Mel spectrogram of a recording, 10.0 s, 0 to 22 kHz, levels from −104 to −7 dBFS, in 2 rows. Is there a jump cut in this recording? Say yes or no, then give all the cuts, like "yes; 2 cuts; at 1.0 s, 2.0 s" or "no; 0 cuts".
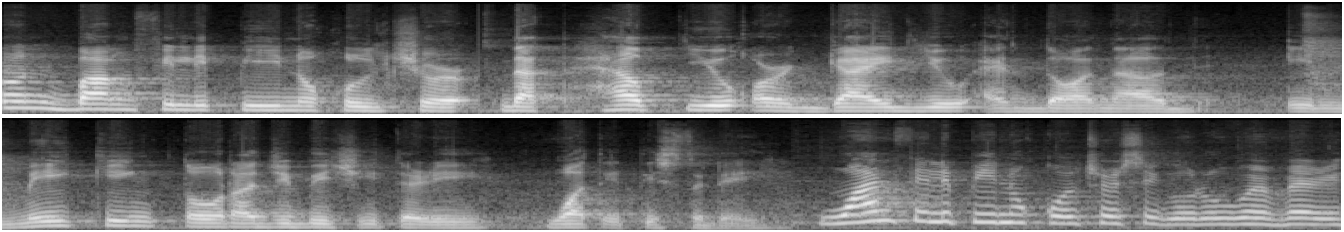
yes; 1 cut; at 1.8 s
